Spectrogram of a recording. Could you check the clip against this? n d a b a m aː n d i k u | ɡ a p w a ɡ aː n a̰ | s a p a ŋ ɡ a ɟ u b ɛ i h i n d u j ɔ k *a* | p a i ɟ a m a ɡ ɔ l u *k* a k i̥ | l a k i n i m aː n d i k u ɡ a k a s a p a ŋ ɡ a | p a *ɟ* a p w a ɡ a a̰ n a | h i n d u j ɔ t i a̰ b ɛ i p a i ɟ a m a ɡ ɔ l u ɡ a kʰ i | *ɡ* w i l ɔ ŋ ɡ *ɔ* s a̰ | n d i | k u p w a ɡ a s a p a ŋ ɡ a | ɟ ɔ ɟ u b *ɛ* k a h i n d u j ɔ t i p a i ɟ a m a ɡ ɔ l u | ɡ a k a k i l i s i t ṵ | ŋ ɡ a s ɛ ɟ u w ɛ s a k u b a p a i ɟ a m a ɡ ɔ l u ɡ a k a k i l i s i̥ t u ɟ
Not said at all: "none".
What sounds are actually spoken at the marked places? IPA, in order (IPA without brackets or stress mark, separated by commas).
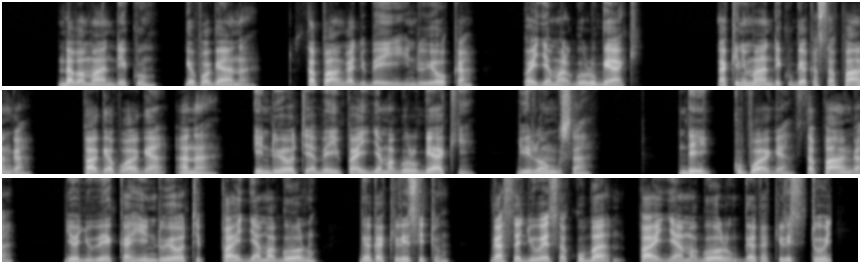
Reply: a, ɡ, ɡ, ɟ, u, ɛ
